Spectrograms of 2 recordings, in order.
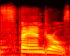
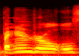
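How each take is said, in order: First: It starts with 'sp' and ends in 'drels'. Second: It starts with 'b' and ends in 'drels'. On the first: The speaker calls it right. "I finally figured out how to say it right" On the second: The speaker calls it wrong. "I've called it all sorts of crazy stuff"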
